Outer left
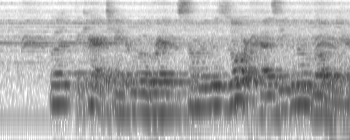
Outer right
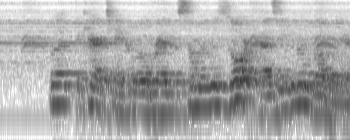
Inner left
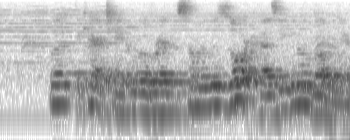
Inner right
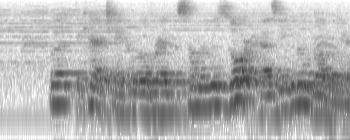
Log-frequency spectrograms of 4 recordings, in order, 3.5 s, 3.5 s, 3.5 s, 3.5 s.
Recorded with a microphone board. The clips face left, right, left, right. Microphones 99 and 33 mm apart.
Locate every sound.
0.5 s a man speaking: 5° right (ahead or behind), 1.1 m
